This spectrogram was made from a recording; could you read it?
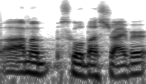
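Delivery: put-on soft-spoken voice, lacking confidence. Discussing an episode, act out a school bus driver, imitating Milton, very soft-spoken and unsure. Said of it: "very soft spoken, almost unsure of himself".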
